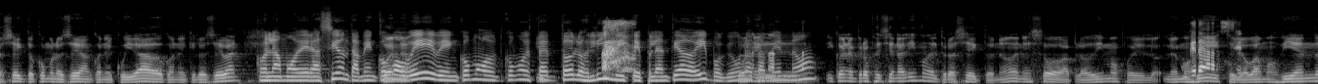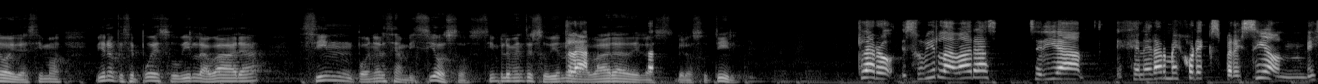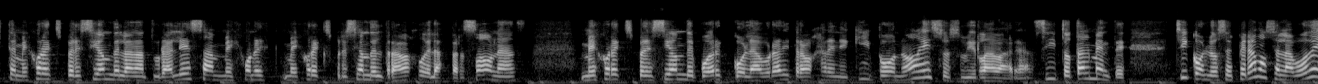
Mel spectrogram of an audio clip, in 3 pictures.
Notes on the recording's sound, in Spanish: Charla telefonica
